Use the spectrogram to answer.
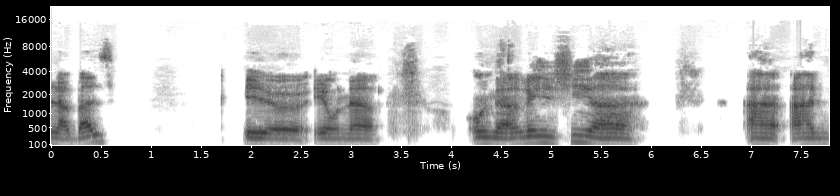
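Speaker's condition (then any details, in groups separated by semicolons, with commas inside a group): Dystonia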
